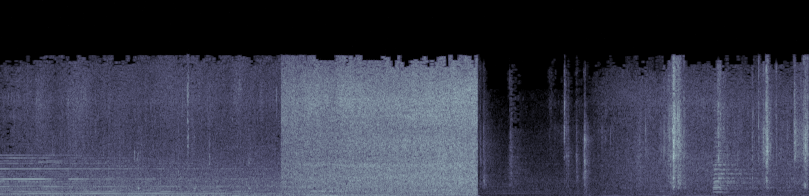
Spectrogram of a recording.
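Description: Held music chords fading out under city street traffic noise with car horns; the traffic noise swells and cuts off suddenly about five seconds in, leaving a much quieter background.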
